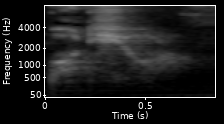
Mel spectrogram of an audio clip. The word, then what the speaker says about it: bonjour: Y bueno, si no sabías, en el francés la última letra jamás o en paso a esta R, pero sí escríbelo, así se escribe correctamente. Así que solo se va a decir bonjour.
